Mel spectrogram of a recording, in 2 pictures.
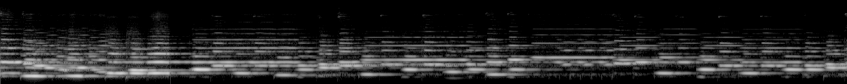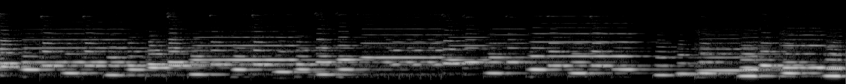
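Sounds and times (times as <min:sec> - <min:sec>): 
flute duet: 0:00.0 - 0:16.9.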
